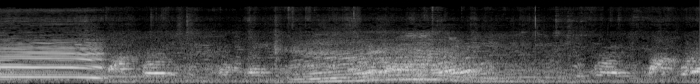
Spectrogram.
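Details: Simmental cattle at the Bekonang livestock market in Sukoharjo, Central Java, lowing with a long harmonic moo at the start, then deep wavering moos that rise and fall, over background music and market chatter.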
